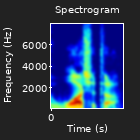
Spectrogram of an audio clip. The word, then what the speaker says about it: Ouachita: here you got lake washita it's spelled uh o-u-a-c-h-i-t-a and it's pronounced washita and it's a huge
